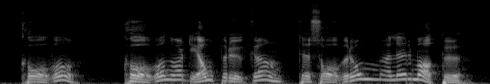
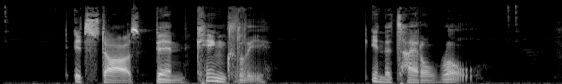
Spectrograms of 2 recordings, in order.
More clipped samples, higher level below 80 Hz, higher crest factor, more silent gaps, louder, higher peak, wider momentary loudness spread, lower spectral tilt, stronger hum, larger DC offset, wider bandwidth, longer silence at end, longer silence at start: neither; first, -42 dBFS vs -50 dBFS; about the same, 16 dB vs 20 dB; neither; second, -29 LUFS vs -16 LUFS; second, -12 dBFS vs 0 dBFS; second, 7 LU vs 13 LU; first, -6.5 dB/octave vs -2 dB/octave; neither; neither; about the same, 17 kHz vs 16.5 kHz; second, 0.1 s vs 1 s; second, 0.2 s vs 0.75 s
